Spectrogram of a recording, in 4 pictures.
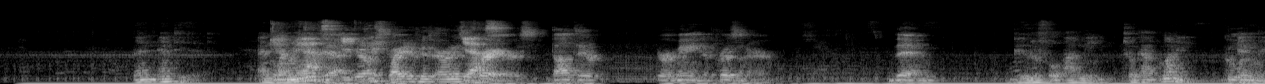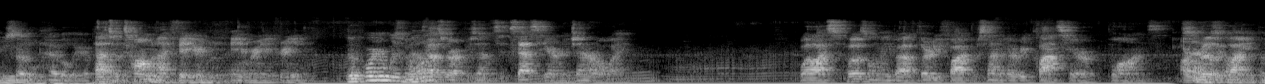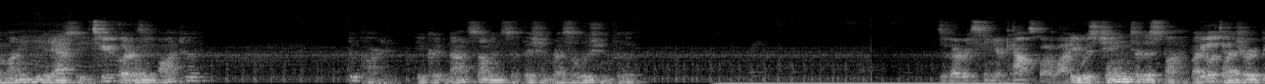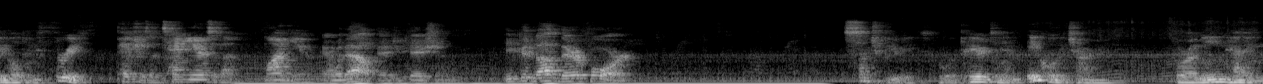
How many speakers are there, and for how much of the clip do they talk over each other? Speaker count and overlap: four, about 53%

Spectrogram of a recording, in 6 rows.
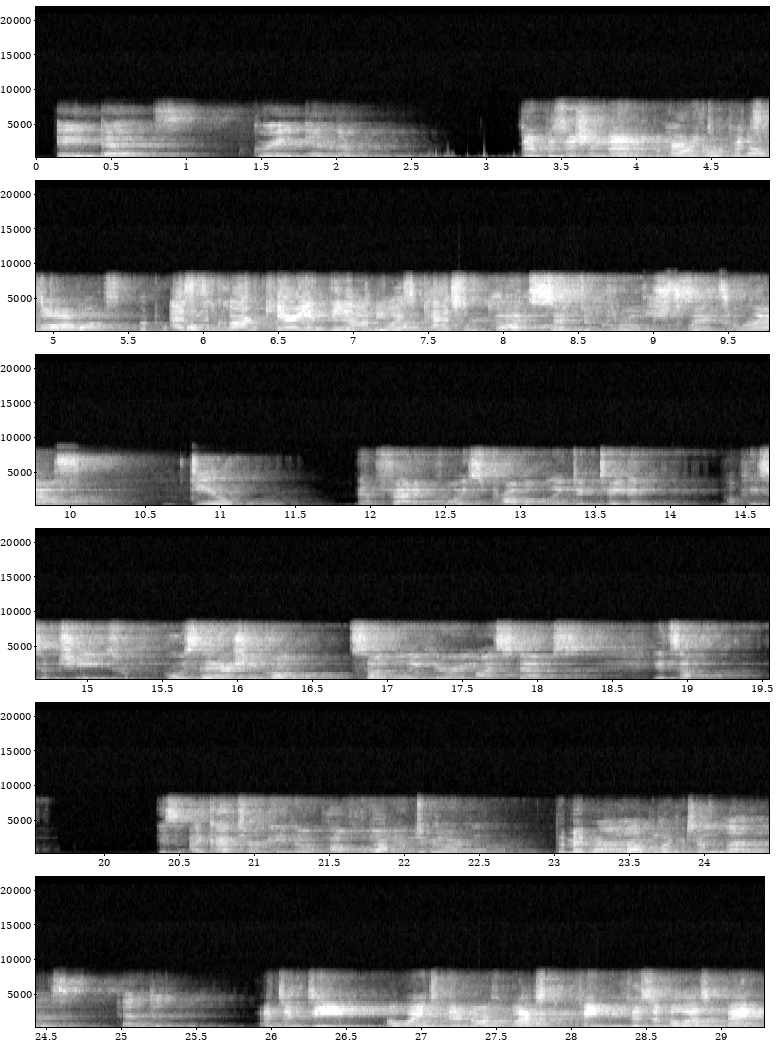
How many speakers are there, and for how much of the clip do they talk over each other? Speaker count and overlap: seven, about 24%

